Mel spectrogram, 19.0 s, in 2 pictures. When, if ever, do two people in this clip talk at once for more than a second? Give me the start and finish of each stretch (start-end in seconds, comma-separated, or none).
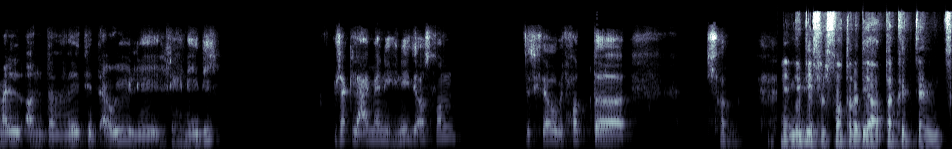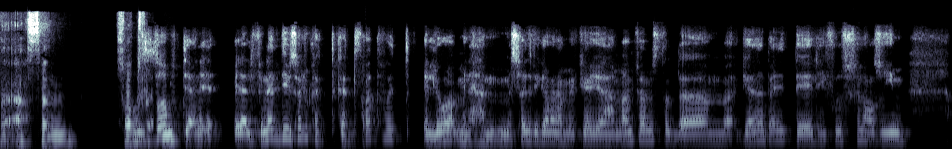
none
